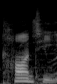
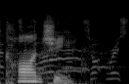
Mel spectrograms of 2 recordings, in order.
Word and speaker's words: Conti: So I guess her last name's not pronounced Conti, it's Conchi. So it's Tainara Conchi. So it's a weird syllable pronunciation, I guess.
